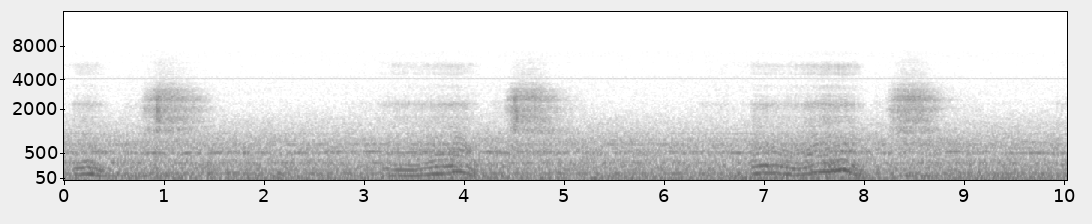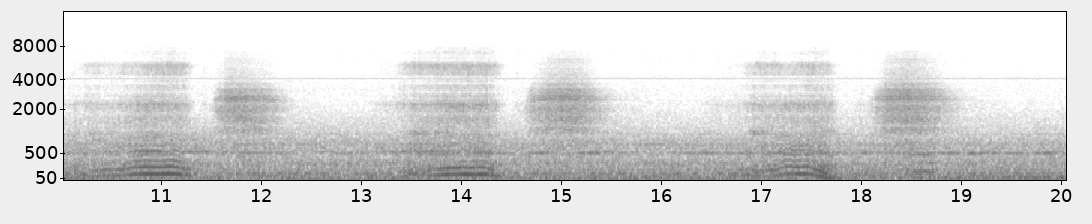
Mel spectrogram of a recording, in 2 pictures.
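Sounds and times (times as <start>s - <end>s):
woman snoring: 6.9s - 8.8s, 10.2s - 12.2s, 13.4s - 15.4s, 16.8s - 19.0s.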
